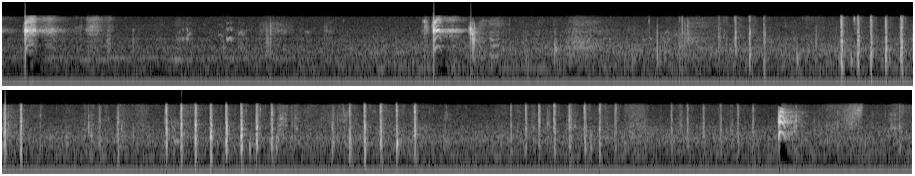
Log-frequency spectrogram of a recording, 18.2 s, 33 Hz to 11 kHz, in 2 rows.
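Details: Pulga, a six-year-old female Chihuahua under 3 pounds, gives a few high yaps between long stretches of fast clicking and tapping noises, likely claws or handling.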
